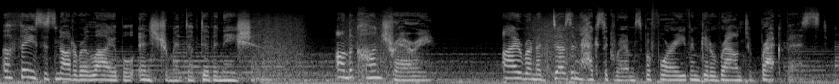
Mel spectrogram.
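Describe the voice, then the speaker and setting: An actress playing a scholarly, precise diviner in a video game, speaking in a formal, didactic way. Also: female voice, mid-range voice, lively intonation, brisk, music in the background, close to an everyday voice. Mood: self-assured. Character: brisk, scholarly female diviner, self-assured and precise. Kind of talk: scripted video game dialogue.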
